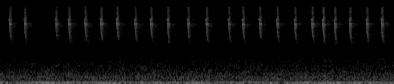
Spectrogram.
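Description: Hummingbird giving a fast, steady run of very high, sharp chirps, about six each second, over a low background rumble.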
